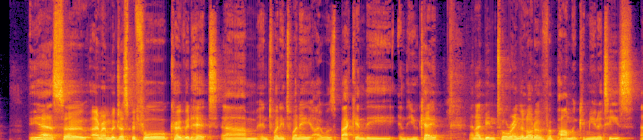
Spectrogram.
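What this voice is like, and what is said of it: British accent. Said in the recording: “we can all hear your wonderful accent ... across the pond”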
